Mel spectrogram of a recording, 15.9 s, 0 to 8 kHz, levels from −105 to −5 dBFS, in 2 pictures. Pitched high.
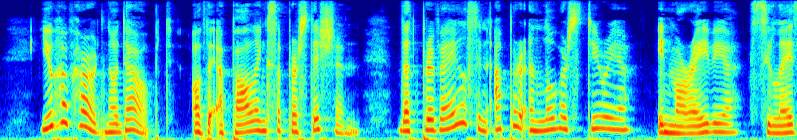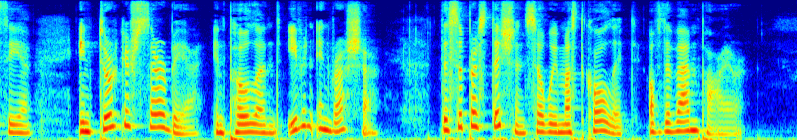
Yes: high, 200 Hz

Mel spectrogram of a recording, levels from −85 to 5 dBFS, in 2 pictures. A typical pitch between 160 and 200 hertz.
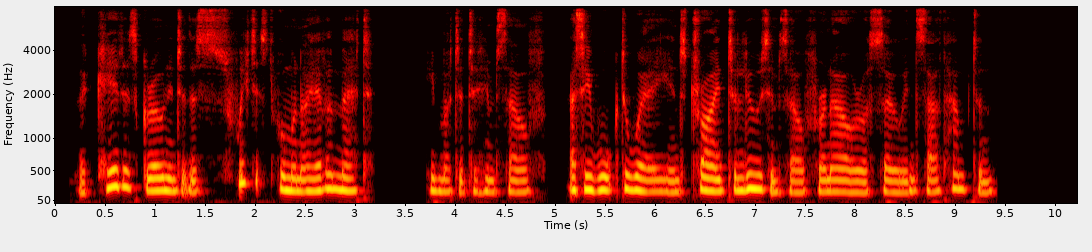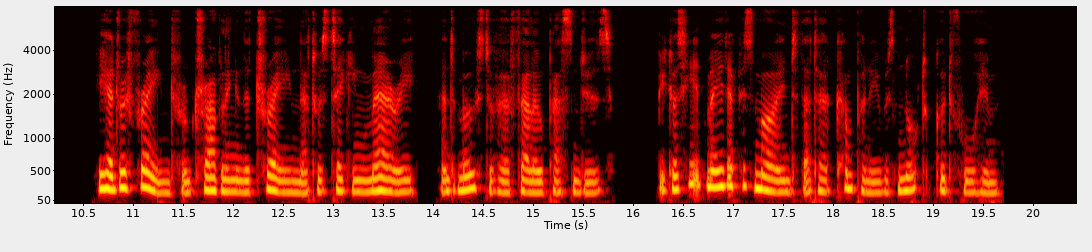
Yes: medium, 185 Hz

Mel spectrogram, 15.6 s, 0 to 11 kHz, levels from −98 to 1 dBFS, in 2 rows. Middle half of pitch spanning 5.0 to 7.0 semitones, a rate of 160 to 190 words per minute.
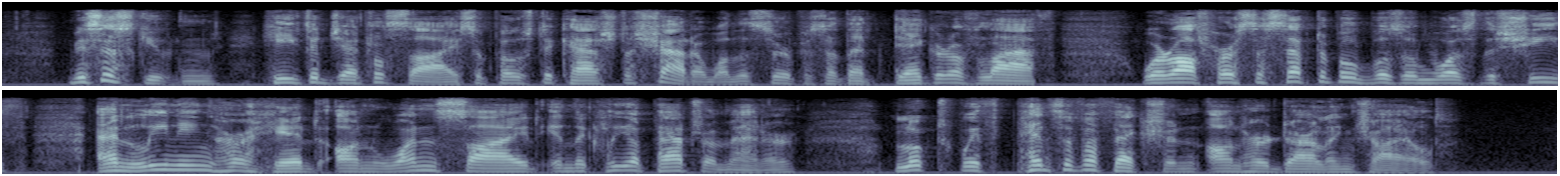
Yes: wide, 5.5 semitones; average, 175 wpm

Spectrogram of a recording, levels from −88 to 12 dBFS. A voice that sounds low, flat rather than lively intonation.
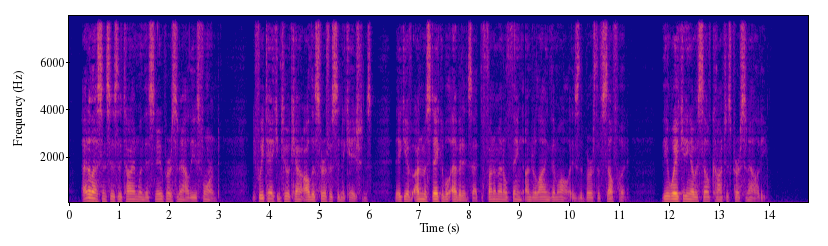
Yes: low, 105 Hz; narrow, 2.3 semitones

